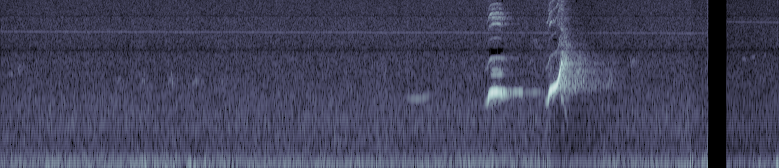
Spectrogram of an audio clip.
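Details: Male Northern Bobwhite calling in a California neighborhood where it is not native: one whistled two-note "bob-white", a short level note followed by a louder, sharply upslurred note, over steady low background rumble.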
